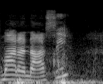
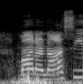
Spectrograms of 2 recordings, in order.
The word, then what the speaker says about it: Mananasi: His name is Mananasi. Mananasi is spelled like bananas, but instead of the B, put an M and then add an I.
